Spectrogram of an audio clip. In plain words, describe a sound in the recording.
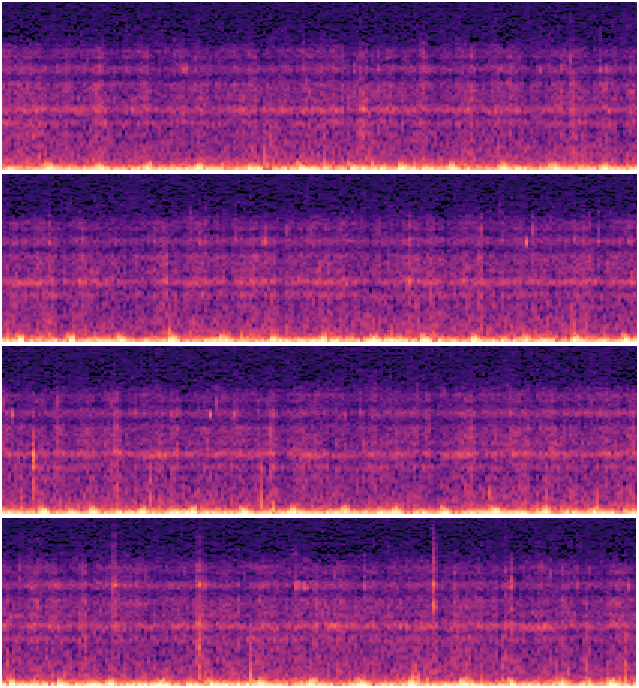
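Wind buffets a microphone in low, rumbling gusts.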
